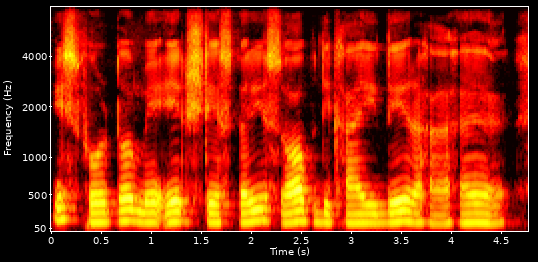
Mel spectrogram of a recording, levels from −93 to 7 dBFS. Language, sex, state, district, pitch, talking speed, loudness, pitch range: Hindi, male, Jharkhand, Palamu, 125 Hz, 125 wpm, -17 LUFS, 125-140 Hz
